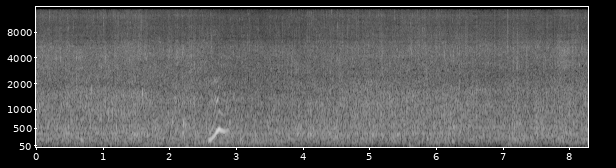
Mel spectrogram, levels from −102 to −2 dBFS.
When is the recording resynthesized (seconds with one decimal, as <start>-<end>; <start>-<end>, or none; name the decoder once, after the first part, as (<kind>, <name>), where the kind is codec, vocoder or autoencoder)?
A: 6.5-7.6 (codec, SNAC)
